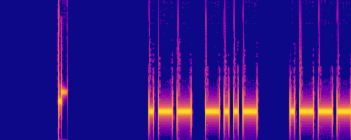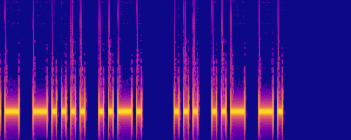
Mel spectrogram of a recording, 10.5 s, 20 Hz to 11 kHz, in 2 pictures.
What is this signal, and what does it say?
Morse code, heard as a keyed tone, about 17 wpm, 700 Hz. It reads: WX 16F SUN
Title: K1USN SST QSO Practice 17wpm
